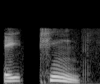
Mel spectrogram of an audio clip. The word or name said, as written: eighteenth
